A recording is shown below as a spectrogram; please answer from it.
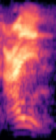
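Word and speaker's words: ع: এবং নোক্তা নাই এই আইন এই দুইটা অক্ষর কোথা থেকে হবে আমাদের এই কন্ঠনালীর এই মাঝখান থেকে অর্থাৎ এই যে উঁচু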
